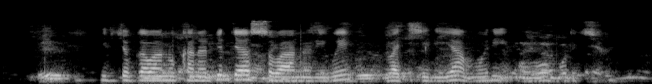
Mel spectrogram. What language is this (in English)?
Kinyarwanda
